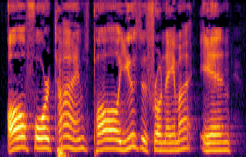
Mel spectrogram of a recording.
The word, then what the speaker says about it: phronema: In verse 6, the key word in verse 6 is the word phronema. Phronema, P-H-R-O-N, long E-M-A, phronema.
